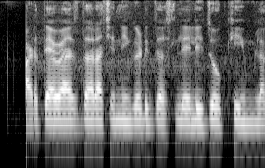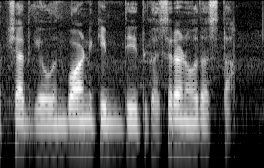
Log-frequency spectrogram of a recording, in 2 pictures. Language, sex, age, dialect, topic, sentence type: Marathi, male, 18-24, Southern Konkan, banking, statement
